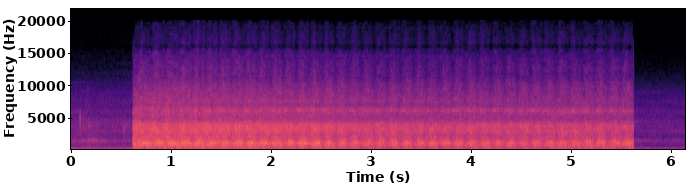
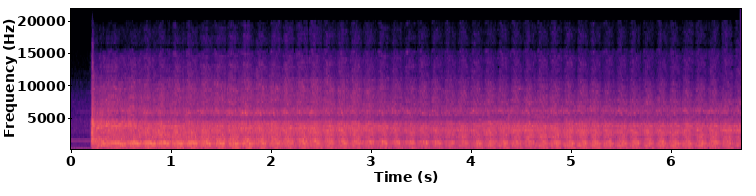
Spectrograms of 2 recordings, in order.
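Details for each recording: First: BMW with JZ engine swap, first start on old ethanol fuel, cold at about 80°F, after priming oil pressure: five seconds of steady fast cranking that never fires; crank no start, owner suspects cold ethanol needing more fuel. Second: BMW with a swapped JZ inline-six at its first start, cranked with the crank sensor unplugged and no oil primer to build oil pressure; the starter spins it evenly with regular, unskipped compression pulses, so compression sounds good.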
